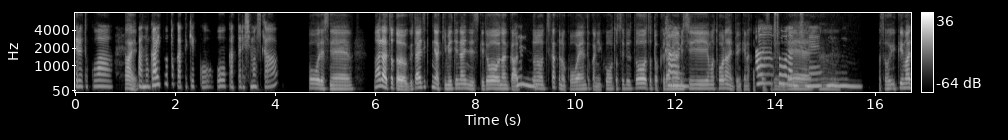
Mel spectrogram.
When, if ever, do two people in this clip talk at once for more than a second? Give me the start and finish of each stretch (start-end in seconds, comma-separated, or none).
13.6-15.3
